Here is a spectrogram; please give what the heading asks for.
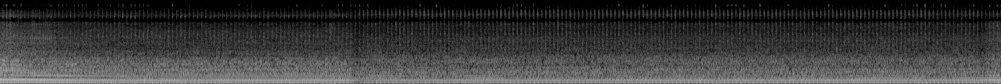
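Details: Toro mower, a couple of years old, hot restart after adding oil: starts on one pull (previously three) and runs an even, steady drone that settles slightly lower. Normal running.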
